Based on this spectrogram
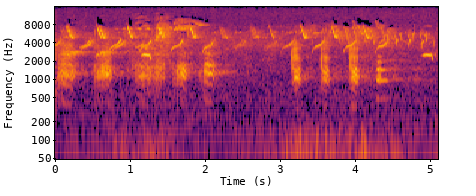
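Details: Young common ravens in Côtes d'Armor, Brittany, give harsh, raspy calls in quick runs, about two or three a second, with brief pauses between bursts and faint high notes behind.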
